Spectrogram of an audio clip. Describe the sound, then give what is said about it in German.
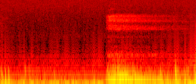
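A sleeping, dreaming female dog gives quiet, low snorts and breathy rumbles, then a soft, drawn-out growl about halfway through while baring her teeth in her sleep. Faint, with no one talking. “Sie knurrt und. Fletscht die Zähne im Schlaf.”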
